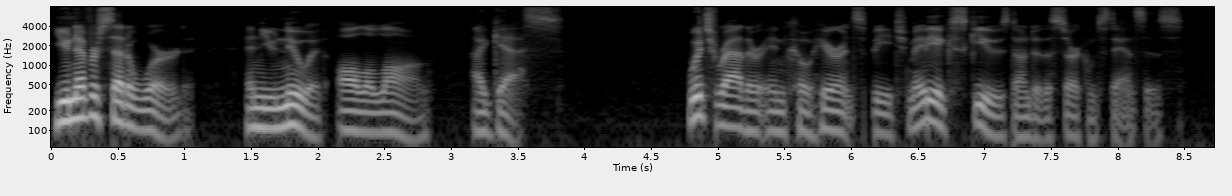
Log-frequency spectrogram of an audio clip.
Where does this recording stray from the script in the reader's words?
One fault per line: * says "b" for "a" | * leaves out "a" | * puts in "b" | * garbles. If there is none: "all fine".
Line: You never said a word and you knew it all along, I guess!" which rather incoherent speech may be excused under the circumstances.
all fine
